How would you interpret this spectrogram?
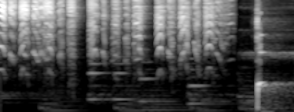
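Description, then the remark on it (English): Cleaning ears with a Q-tip cotton swab: three quick bursts of squeaky, scratchy rubbing, then a sharp little pop followed by a brief ringing tone. “Just going to clean out my ears quickly with a Q-tip.”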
